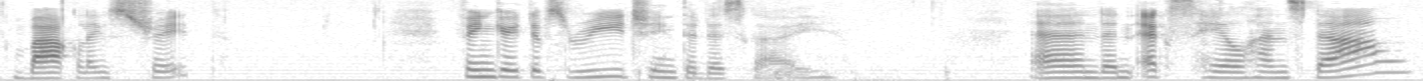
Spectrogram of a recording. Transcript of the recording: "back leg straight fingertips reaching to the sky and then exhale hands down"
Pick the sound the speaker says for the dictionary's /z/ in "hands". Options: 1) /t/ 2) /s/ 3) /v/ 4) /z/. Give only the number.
2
